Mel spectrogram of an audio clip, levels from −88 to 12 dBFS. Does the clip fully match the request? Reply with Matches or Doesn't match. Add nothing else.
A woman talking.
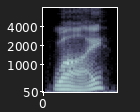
Doesn't match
